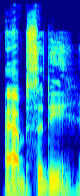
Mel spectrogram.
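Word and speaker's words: Abcde: Absidy, and you spell it A-B-C-D-E.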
